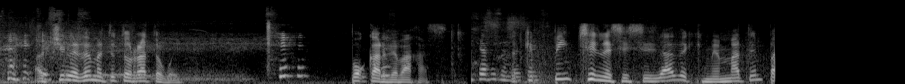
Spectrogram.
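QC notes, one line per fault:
7.75 s, cut-off end: the sound just stops mid-event and sits in dead digital silence for the last 1.3 seconds or so. There's no decay or tail at all, because the final buffers never got written out, so playback had nothing left to play.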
